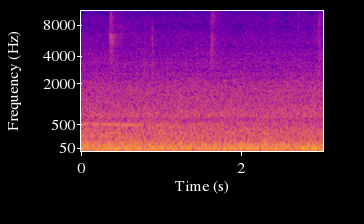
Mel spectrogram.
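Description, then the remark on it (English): A streetcar rolls past on a street with a steady, heavy low rumble that holds at the same level throughout, with a faint whine early on and a few light metallic clicks on top. “And why is my street so loud all of a sudden? There are never cars on the street.”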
